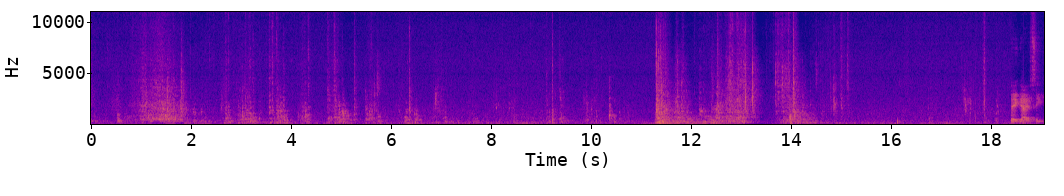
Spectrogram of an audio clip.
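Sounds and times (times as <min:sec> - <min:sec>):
seat box scraping and clanking: 0:00.5 - 0:05.9.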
